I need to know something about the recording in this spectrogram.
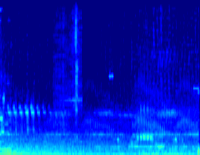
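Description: A few faint, short electronic chirps from the alien Echo, its beeped reply to a question, over a low steady hum.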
